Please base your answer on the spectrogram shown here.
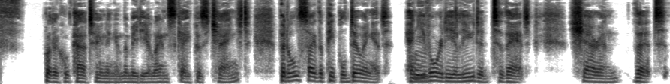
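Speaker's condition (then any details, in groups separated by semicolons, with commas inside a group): No condition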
